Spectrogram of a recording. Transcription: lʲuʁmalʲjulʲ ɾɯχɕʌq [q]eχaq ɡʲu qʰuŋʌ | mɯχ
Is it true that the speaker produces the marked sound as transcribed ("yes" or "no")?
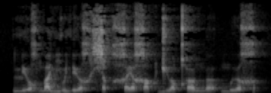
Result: no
